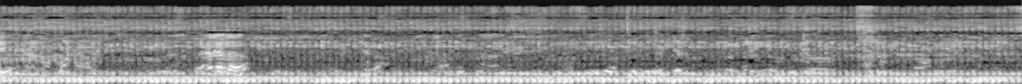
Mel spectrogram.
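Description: An engine running steadily with a fast, even pulse, under faint crowd voices.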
